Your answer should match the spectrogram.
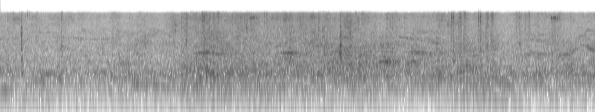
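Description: Crowd murmur of many onlookers talking at once, with a few light clicks.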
